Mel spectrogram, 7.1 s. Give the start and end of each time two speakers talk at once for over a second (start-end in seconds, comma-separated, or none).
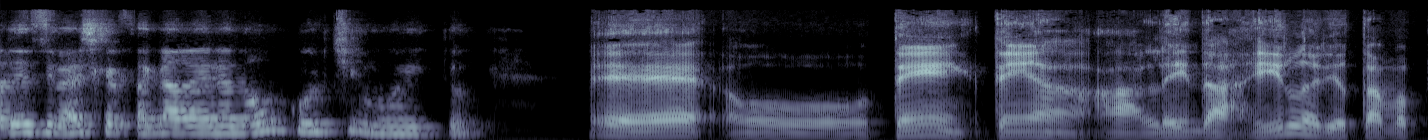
none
